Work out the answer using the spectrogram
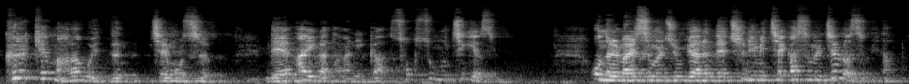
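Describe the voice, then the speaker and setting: A man's voice: high voice, lively intonation, normal speed, sharp tone, distant mic, a little hiss or hum. A man, a pastor, preaching earnestly and dramatically in church, with rhetorical questions to the congregation. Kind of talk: sermon. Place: church sanctuary. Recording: echoey church, voice from off the mic.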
